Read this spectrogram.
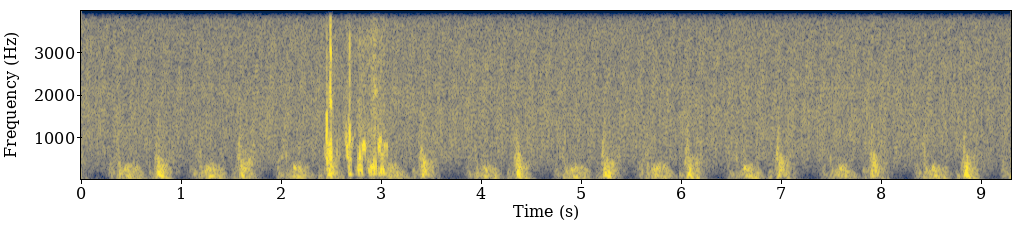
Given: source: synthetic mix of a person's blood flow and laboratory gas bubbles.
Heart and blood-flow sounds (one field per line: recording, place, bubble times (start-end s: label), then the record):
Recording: Doppler ultrasound of blood flow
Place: precordium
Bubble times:
2.42-2.56 s: bubbles
2.62-3.08 s: bubbles
From the record:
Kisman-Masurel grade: 213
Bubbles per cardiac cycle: several, 3 to 8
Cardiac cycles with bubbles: 1 to 10%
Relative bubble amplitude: loud (0.450 to 0.775)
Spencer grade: 1 (occasional bubble signal discernible with the cardiac motion signal, with majority of cardiac periods free of bubbles)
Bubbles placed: anywhere in the cardiac cycle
